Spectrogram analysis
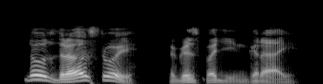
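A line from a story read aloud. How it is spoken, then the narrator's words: Deep bass voice. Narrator (Russian): пробасил Бжигунь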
